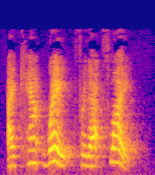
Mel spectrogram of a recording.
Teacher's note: hold the final stop by either holding your tongue for the T or the D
